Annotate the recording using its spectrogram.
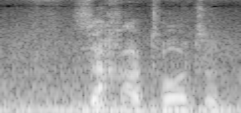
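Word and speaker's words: Sachertorte: Tell me how to pronounce this again. Zachertorte.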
